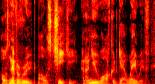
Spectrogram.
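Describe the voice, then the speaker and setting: A young London man whose native language is Turkish hosts a solo podcast with a London accent, speaking quickly in a lowish voice with a breathy edge. He's chatty, slangy, and animated as he tells stories. He records indoors in a brick-walled room on a close studio condenser mic with a pop filter.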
